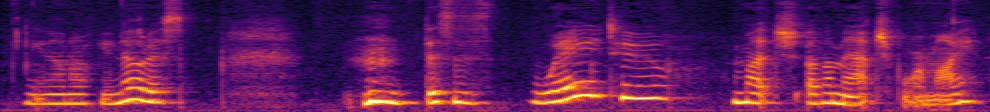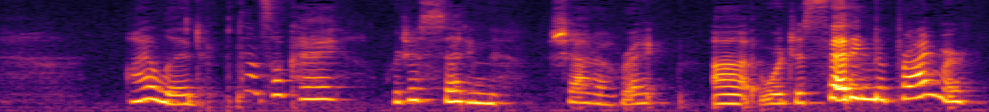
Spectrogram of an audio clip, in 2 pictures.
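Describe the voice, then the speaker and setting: A woman speaks at a fairly slow pace with long, frequent pauses. Her pitch is fairly high and her intonation lively. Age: 50s. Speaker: beauty reviewer. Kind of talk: makeup tutorial talk to camera. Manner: casual, chatty.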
